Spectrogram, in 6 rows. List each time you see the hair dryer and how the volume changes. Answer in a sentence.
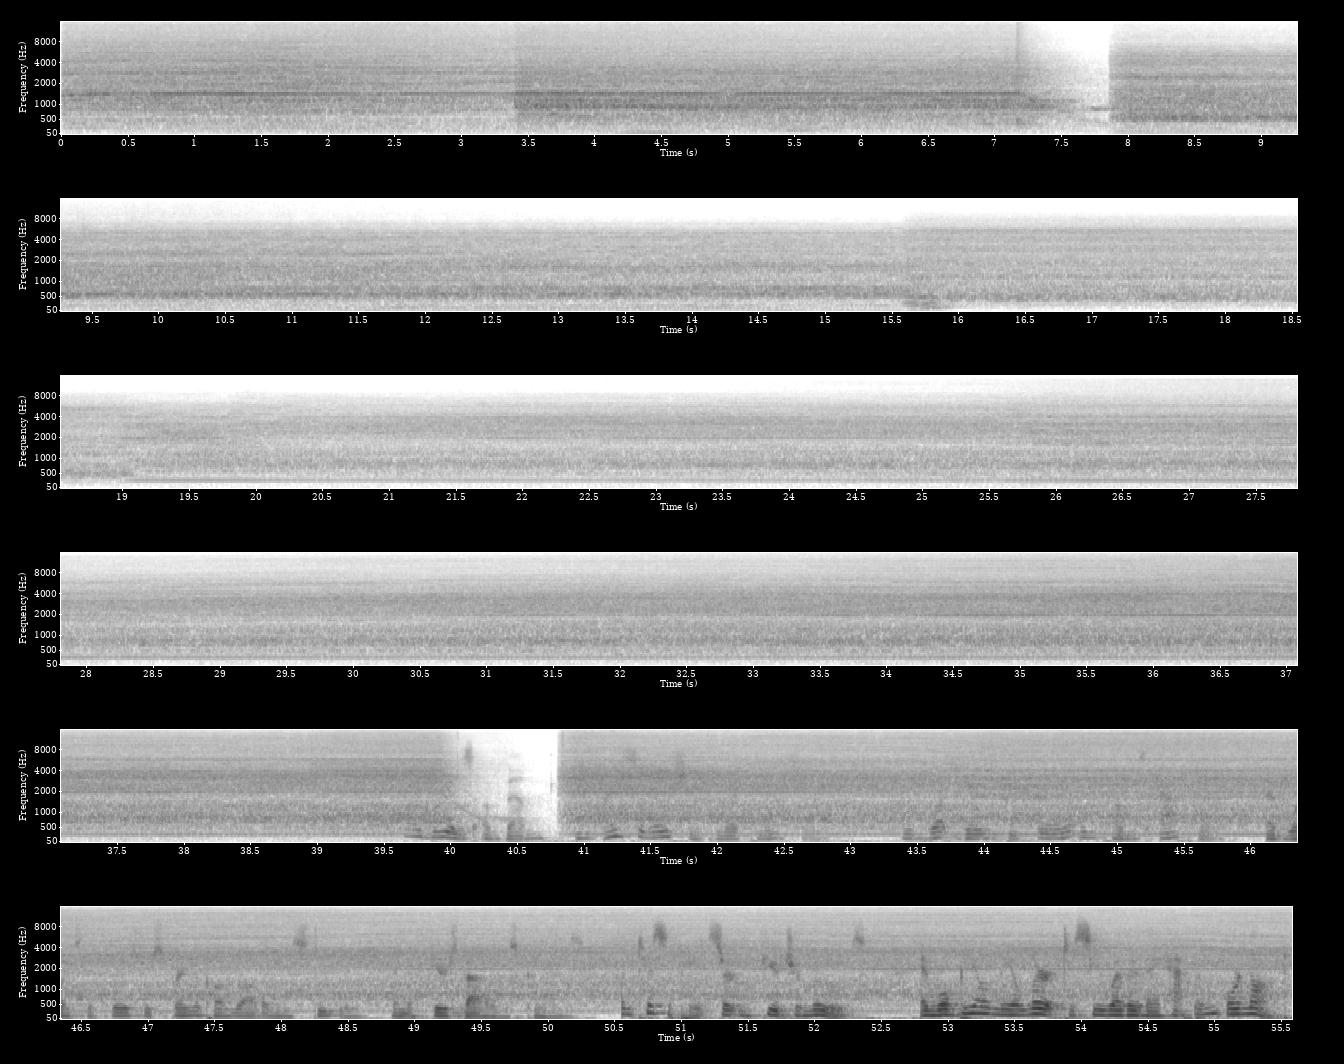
You can hear the hair dryer from 0.0 to 55.5 s, getting quieter then louder.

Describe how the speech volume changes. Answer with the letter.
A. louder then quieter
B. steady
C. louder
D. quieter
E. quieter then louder
C.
